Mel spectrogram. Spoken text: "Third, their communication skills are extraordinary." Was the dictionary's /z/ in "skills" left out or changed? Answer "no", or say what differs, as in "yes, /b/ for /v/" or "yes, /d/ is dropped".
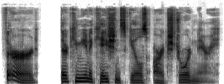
no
